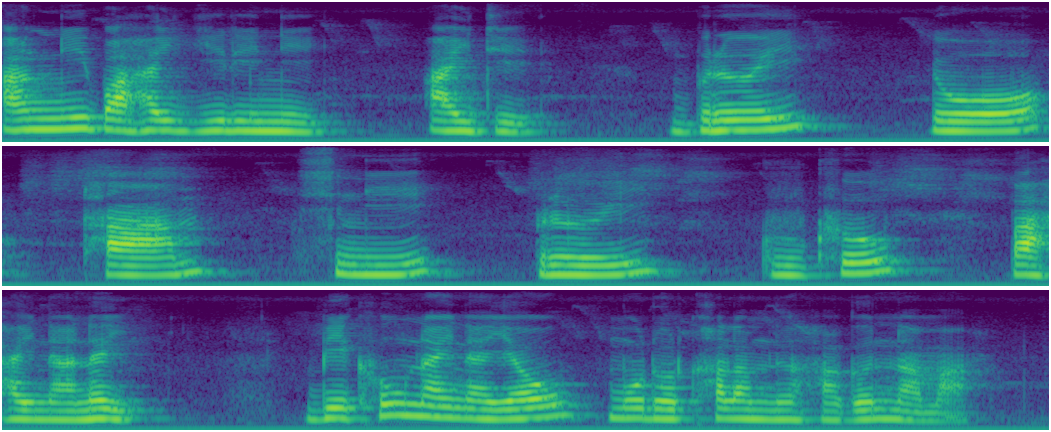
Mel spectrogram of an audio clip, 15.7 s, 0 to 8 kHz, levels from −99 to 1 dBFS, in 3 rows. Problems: constant background noise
